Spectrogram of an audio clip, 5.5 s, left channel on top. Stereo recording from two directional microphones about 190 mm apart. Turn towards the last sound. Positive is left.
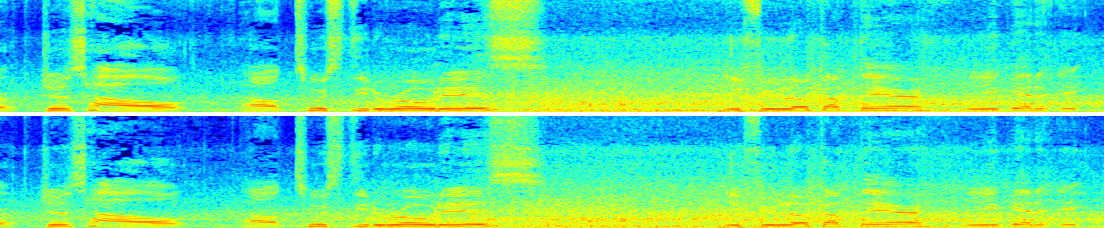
turn(degrees=0)  # may be behind; listen again after turning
